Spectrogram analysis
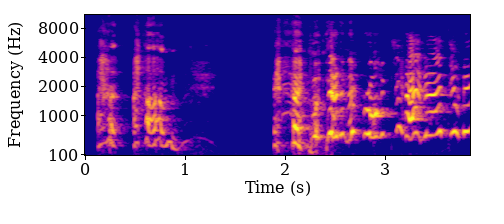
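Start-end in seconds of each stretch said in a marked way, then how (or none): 0.1-3.8 loud, high squeal while laughing; real laughing fit. Real, not acted. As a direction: confess it through helpless laughter. Laughing at own chat mistake.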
